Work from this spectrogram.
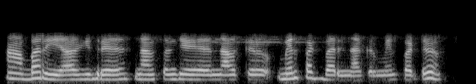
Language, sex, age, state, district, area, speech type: Kannada, female, 18-30, Karnataka, Koppal, rural, conversation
